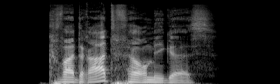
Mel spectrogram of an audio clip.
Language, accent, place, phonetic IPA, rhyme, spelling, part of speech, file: German, Germany, Berlin, [kvaˈdʁaːtˌfœʁmɪɡəs], -aːtfœʁmɪɡəs, quadratförmiges, adjective, De-quadratförmiges.ogg
- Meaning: strong/mixed nominative/accusative neuter singular of quadratförmig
